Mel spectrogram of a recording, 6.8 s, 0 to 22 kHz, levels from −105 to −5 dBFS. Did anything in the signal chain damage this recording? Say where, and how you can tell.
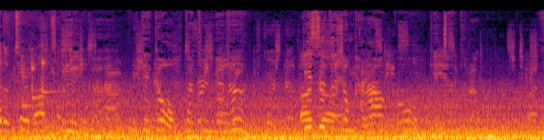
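Yes. At 1.66 s the audio jumps abruptly ahead with a brief blip at the join, and the material either side of the cut doesn't run on naturally. This points to the network and playback stage, likely a stream segment skipped. One segment of the segmented stream failed to arrive or load, and the player moved on to the next one. The missing stretch of programme is simply gone, and the splice leaves that short blip as the audible seam.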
